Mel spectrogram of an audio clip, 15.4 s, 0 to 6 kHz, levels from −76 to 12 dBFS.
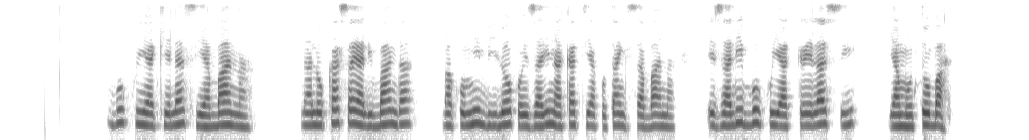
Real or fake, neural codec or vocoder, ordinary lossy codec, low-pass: real; none; Opus, 64 kbps; 5.4 kHz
